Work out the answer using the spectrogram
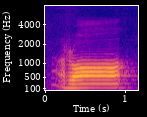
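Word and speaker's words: راء: Your tip of the tongue will connect to the kind of the upper plate. Like raw, it will be little bit rounded. Raw, and the lip shape will be bold. So W is just mentioning bold sound. Your mouth will remain filled with the voice.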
